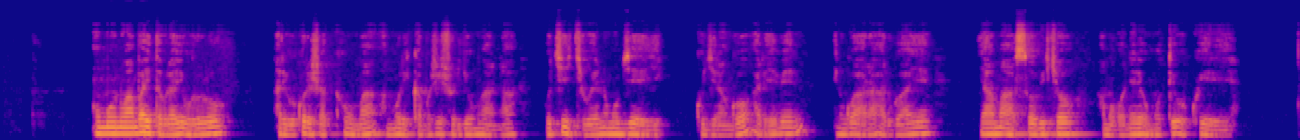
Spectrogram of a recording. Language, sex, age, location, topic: Kinyarwanda, female, 25-35, Huye, health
